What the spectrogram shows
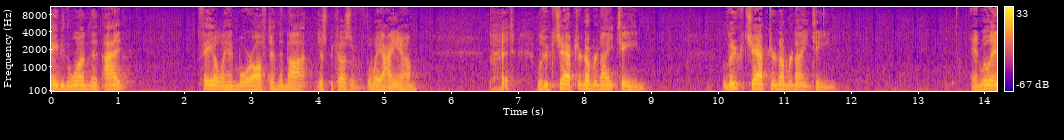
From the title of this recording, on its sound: Ketha Heights Baptist Church ~ Live Broadcast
